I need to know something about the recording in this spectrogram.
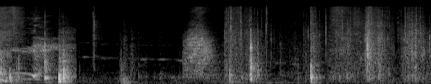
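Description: Cardboard boxes and packaging being handled: several short knocks and thunks of boxes being lifted and set down, with rustling and crinkling of packaging between them.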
